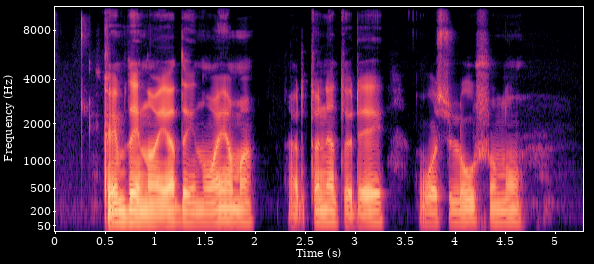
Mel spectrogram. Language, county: Lithuanian, Alytus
